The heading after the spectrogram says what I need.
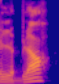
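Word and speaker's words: LeBlanc: a touchdown to Peter Leblon the C is silent in Peter Le blon shout out to the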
